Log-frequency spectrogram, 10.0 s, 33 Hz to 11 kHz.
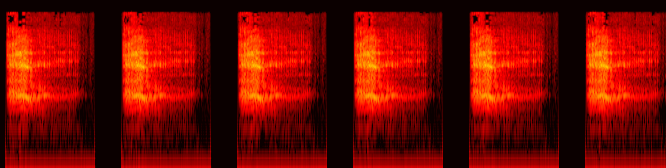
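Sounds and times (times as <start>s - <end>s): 
leopard giving rough rasping roars: 0.1s - 1.2s, 1.8s - 3.0s, 3.6s - 4.7s, 5.3s - 8.2s, 8.8s - 9.9s.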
